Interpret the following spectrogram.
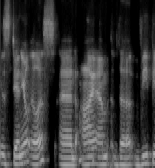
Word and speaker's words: Illes: also in social approaches daniel uh your surname pronunciation give us that also sure hi everyone my name is daniel ellis and i am the vp of people at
